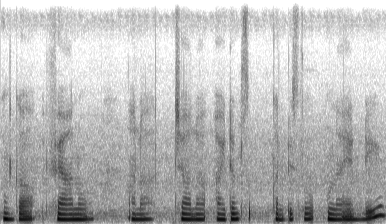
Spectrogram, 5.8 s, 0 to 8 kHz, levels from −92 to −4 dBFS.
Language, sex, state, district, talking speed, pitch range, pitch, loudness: Telugu, female, Andhra Pradesh, Annamaya, 70 wpm, 180-195 Hz, 185 Hz, -16 LUFS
